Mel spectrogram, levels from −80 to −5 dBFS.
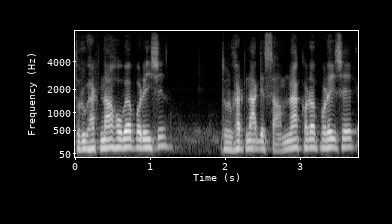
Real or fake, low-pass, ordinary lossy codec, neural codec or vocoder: fake; none; none; codec, 16 kHz, 0.8 kbps, ZipCodec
